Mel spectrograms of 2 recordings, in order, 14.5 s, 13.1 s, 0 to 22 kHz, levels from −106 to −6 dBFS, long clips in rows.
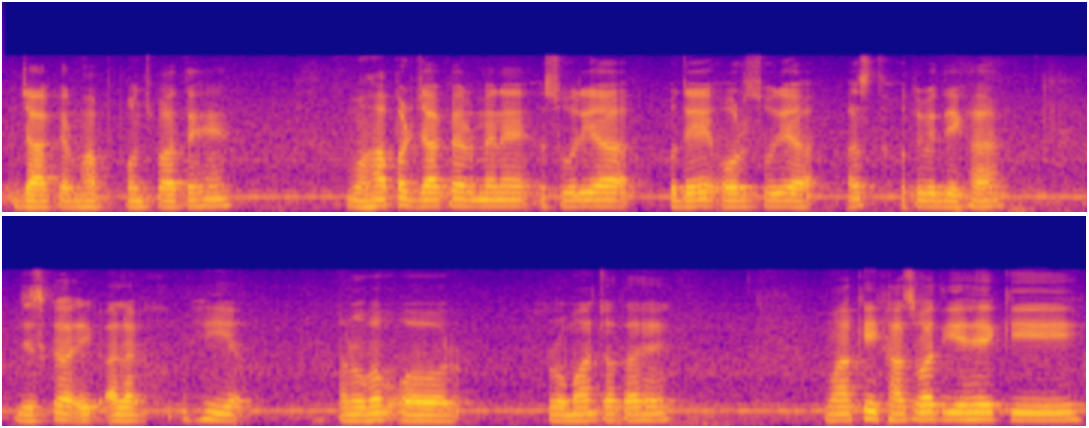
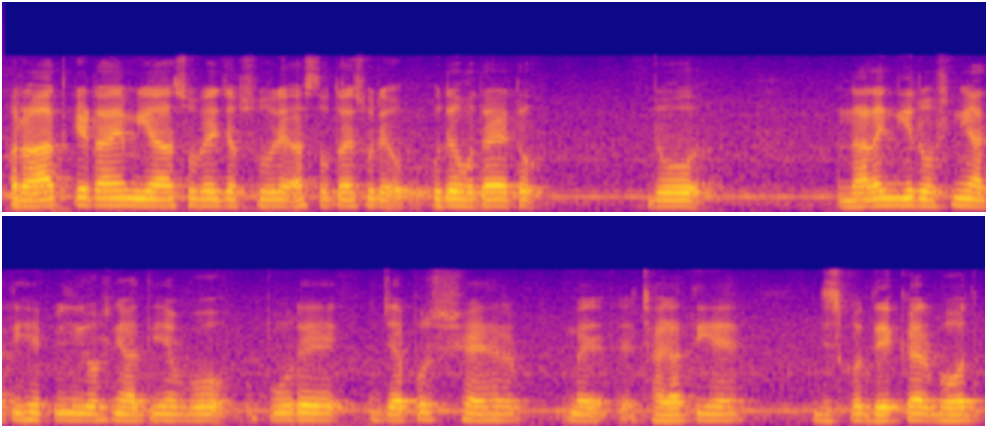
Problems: constant background noise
